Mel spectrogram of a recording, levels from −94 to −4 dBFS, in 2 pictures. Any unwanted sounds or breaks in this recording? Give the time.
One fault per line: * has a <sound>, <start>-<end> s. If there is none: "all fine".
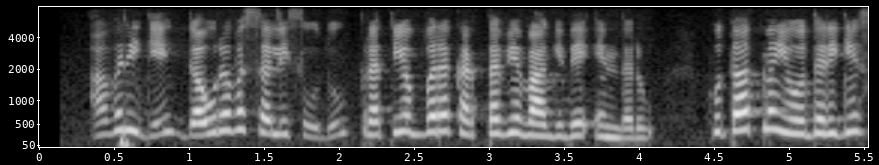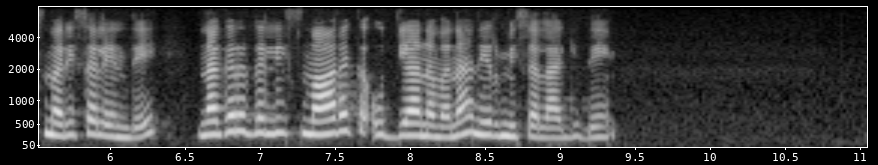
all fine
